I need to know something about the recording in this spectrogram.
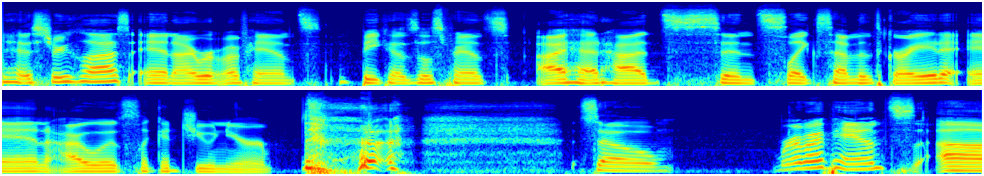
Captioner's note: laughs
